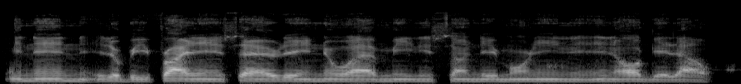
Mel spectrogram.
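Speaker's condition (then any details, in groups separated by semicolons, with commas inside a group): ALS; losing ability to talk and swallow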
